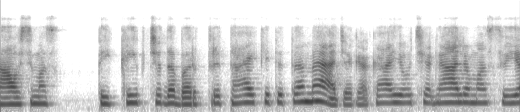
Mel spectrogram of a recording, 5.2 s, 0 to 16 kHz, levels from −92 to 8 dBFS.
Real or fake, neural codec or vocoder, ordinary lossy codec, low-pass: real; none; Opus, 16 kbps; 7.2 kHz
